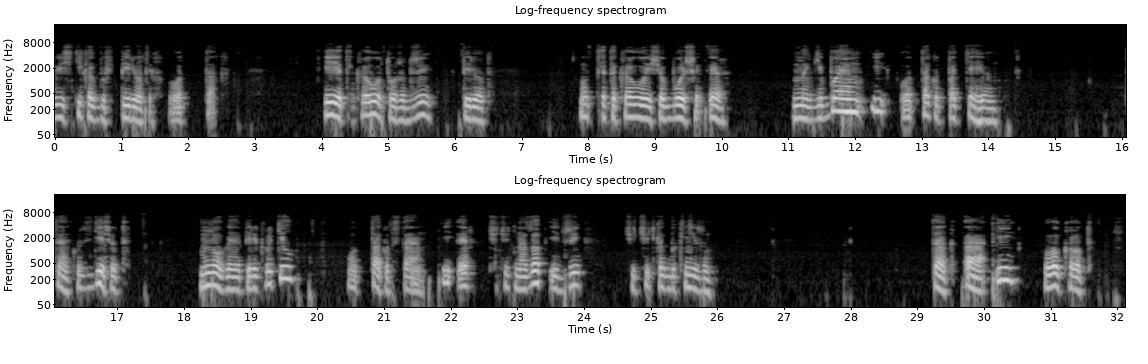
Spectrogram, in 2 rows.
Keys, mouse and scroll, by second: 1.1 r, 3.9 click, 4.8 g, 6.0 middle click, 6.4 middle click, 8.0 click, 9.6 r, 11.8 g, 15.0 click, 15.8 middle click, 18.3 r, 19.8 middle click, 21.7 r, 23.6 g, 29.6 a, 30.0 i.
